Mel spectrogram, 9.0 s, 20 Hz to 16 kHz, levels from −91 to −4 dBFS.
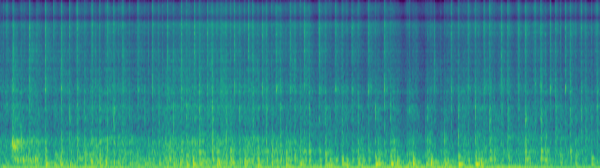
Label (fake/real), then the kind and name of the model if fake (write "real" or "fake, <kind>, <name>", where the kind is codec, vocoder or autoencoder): fake, autoencoder, DAC-VAE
